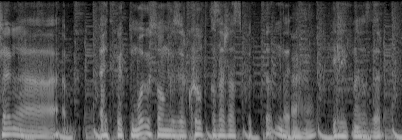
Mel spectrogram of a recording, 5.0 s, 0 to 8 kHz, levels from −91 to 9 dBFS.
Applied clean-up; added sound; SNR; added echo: none; none; none; none.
